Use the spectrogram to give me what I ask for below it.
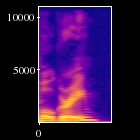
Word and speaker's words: Bulgari: Bulgari.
